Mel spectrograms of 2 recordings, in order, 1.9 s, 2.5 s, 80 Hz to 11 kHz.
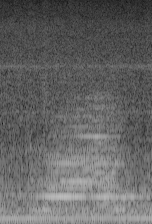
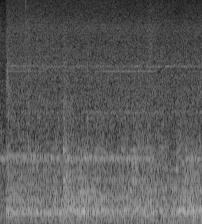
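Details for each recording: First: CNC mill finishing 2" UNC holes in plate steel with a 3/4 in four-flute end mill: steady cutting roar with a thin high ringing tone coming and going mid-pass; slight end mill chatter, acceptable. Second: CNC mill finishing 2-inch UNC holes in plate steel with a 3/4 in four-flute end mill: steady, even cutting tone with only slight remaining chatter. Smooth milling cut.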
